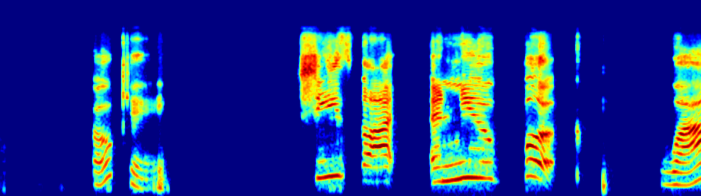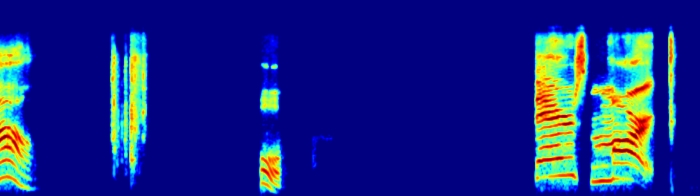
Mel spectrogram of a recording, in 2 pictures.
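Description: A woman speaks in short, lively phrases through an online call.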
